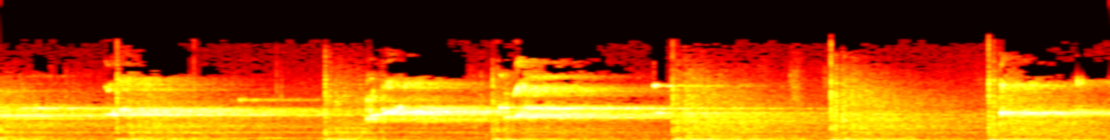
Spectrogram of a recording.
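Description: A basketball being dribbled on a wooden gym floor, bouncing about once a second, with short high squeaks in between.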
